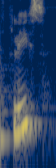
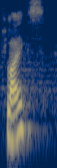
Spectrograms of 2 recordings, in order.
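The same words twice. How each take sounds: First: The vowel is a plain 'ee' sound. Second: The vowel is closer to an 'eye' sound. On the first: "or fleece" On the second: "sounds like fleece"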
